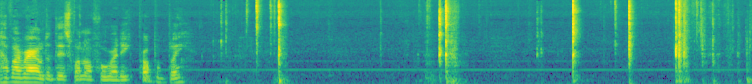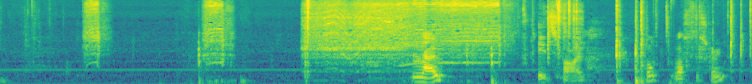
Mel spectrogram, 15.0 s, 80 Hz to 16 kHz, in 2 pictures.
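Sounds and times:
electric screwdriver whirring: 8.4 - 8.6, 9.6 - 9.9, 10.5 - 12.7.

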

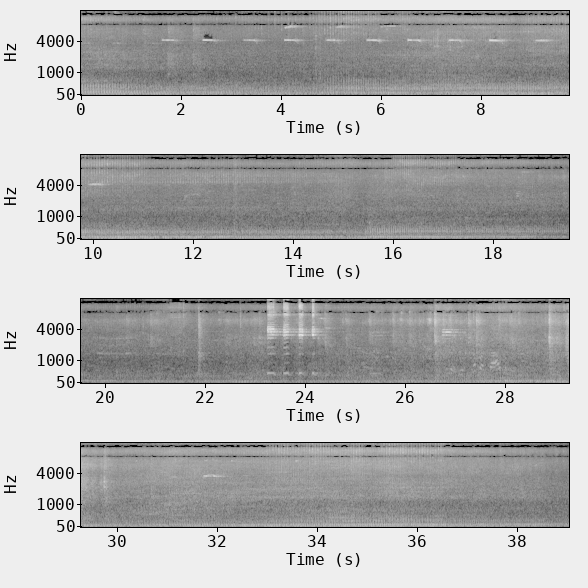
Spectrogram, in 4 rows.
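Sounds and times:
motorbike engines passing: 0.0 - 39.0
short high beeps: 1.6 - 10.3.

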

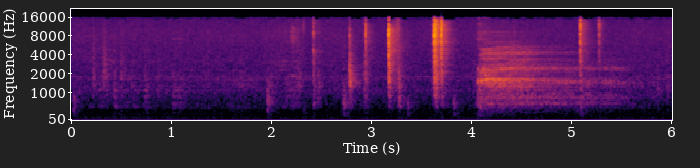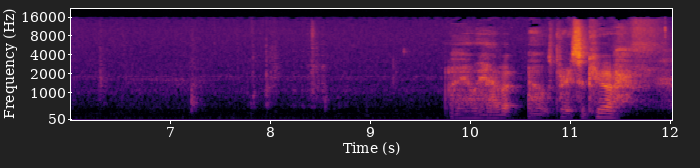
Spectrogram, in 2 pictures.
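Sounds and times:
man exhaling a sigh: 4.0 - 5.6.

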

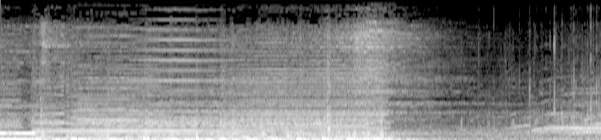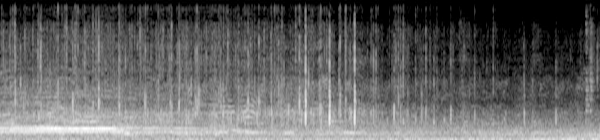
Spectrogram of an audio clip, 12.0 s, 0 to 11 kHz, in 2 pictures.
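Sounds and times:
marching band sustained chord: 0.0 - 5.0.

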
